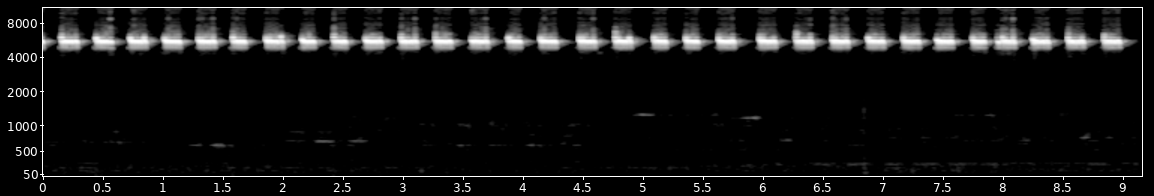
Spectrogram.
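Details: Cricket calling steadily in a recording played to encourage lazy pet birds to sing, a long unbroken series of high bright chirps at about three per second over near silence.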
